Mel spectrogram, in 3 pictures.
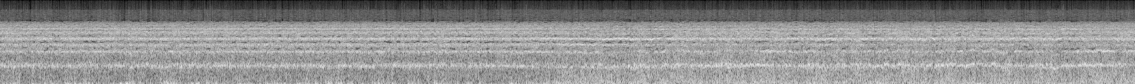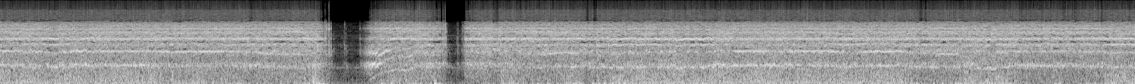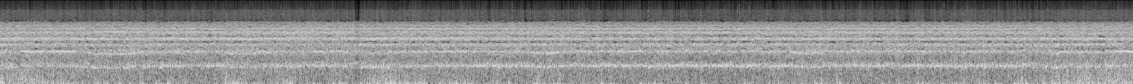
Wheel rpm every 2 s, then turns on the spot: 230, 230, 230, 220, 220, 230, 230, 90, 190, 230, 230, 220, 230, 230, 230, 230, 230.
none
